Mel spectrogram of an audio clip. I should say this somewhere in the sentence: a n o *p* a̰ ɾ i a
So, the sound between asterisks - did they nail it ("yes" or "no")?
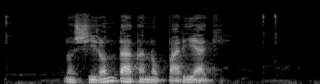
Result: yes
